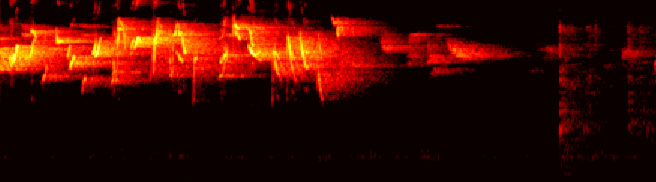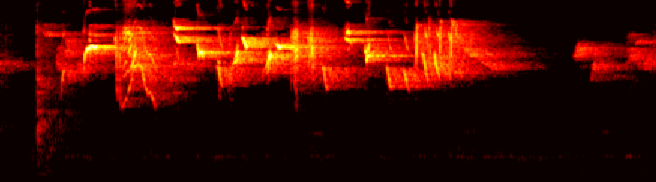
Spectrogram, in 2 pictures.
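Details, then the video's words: Young European goldfinch singing a strong, high-quality song: two bursts of rapid twittering with buzzy, descending notes and tinkling trills, separated by a short pause. "غناء فرخ طائر الحسون"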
